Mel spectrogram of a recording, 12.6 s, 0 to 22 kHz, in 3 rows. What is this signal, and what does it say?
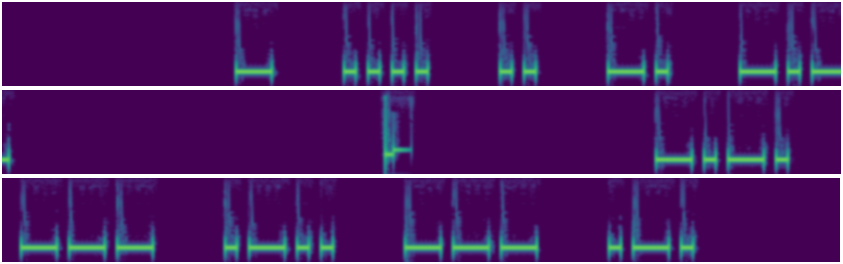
Morse code, heard as a keyed tone, about 20 wpm, spaced as for 14 wpm, 700 Hz. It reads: THINK COLOR
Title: 2x Character Spacing - Top 300 Words - 20wpm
